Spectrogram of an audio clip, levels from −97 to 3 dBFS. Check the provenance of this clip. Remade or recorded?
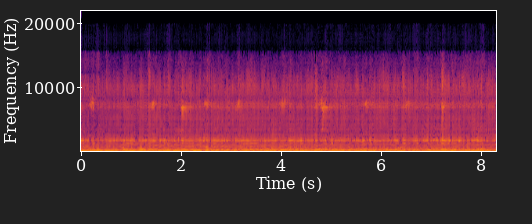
remade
